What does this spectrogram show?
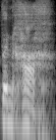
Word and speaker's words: Ten Hag: It's pronounced Ten Hag. I'm sorry, but the Dutch people have a really weird. Yeah, it's Hag. It's Hag.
